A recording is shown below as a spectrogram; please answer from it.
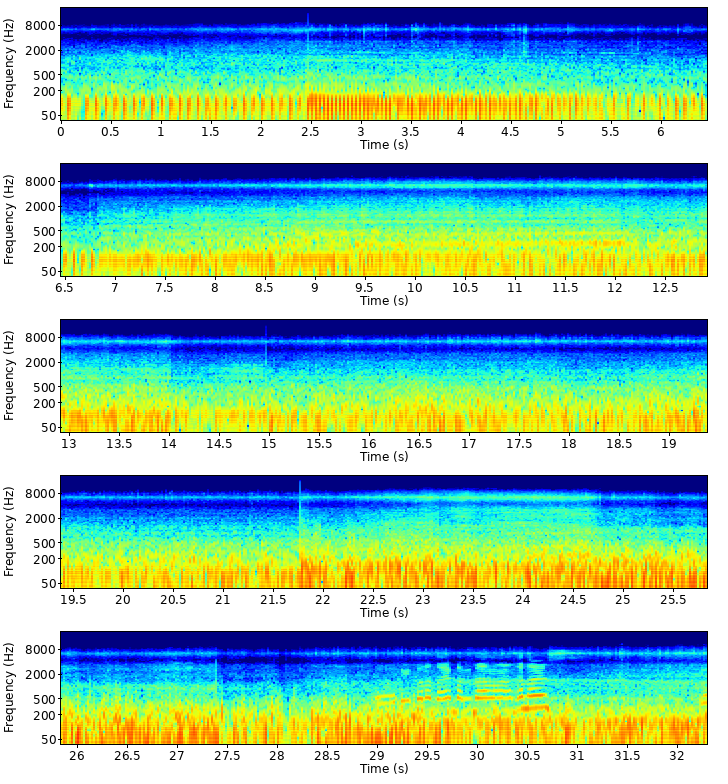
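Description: Yamaha motor scooter's engine running under way, with wind and road noise over the microphone; its pitch climbs as it accelerates about seven to twelve seconds in.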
